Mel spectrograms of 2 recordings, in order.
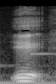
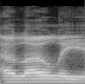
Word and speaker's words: Olali: Yeah, I double-checked. It is Olali. Olali. I think, yeah, there's a pronunciation on his Twitter. Alright. Yeah. I need to find it. Well, I've been saying it wrong this whole time.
